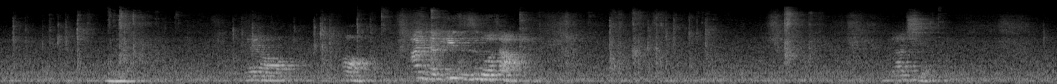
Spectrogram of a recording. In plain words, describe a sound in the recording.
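A woman speaks through a microphone in an echoing room.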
